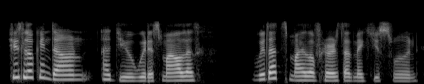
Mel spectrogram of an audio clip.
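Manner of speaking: usual speaking voice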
